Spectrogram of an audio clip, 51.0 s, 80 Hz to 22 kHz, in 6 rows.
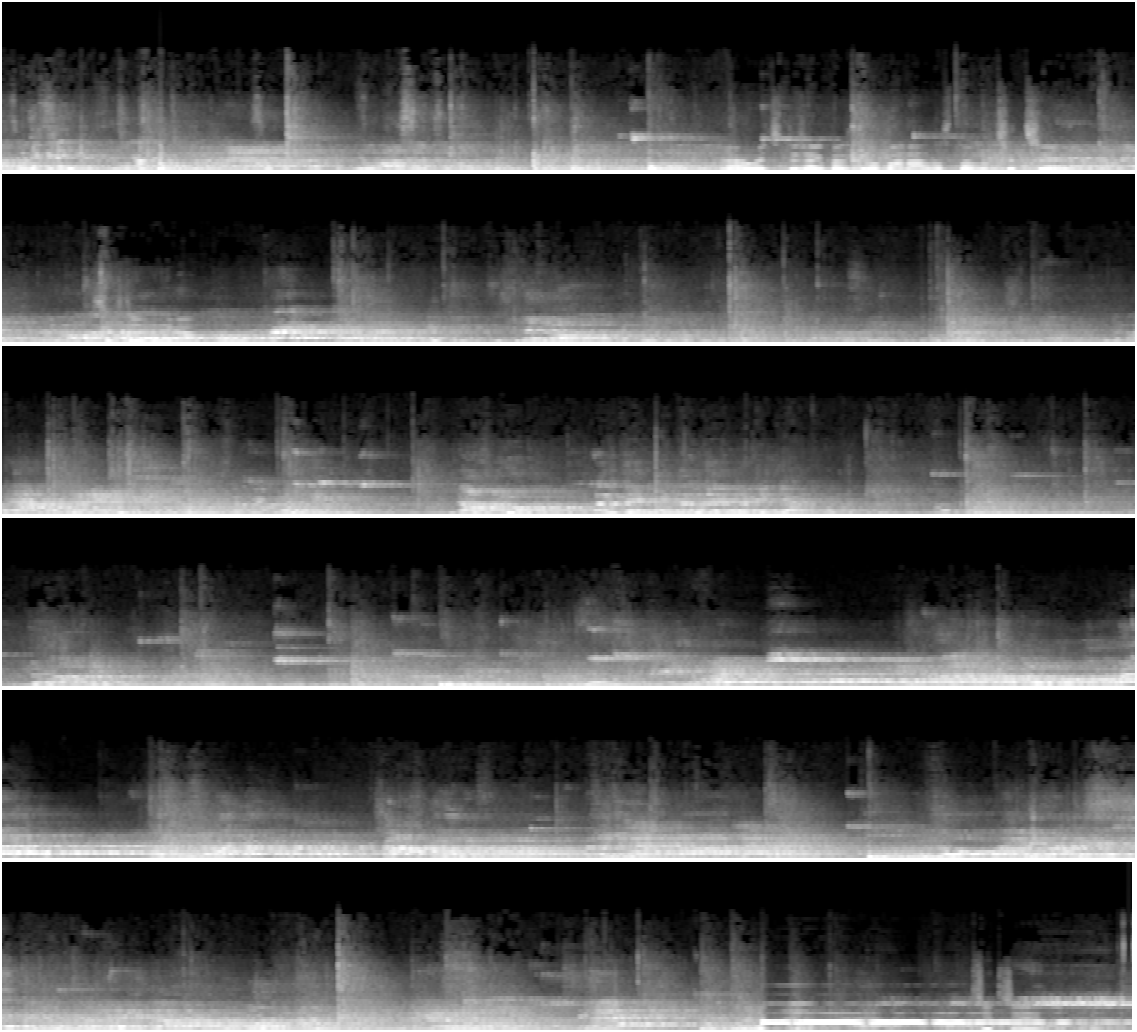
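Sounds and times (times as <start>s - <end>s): steady high tone: 48.2s - 50.9s.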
